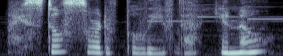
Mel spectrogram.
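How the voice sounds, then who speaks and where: A timid, earnest young woman in a horror visual novel game. Her voice is high and soft, hesitant and a little breathy, with music playing underneath. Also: fairly even intonation, moderate pace, full character voice. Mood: frightened, wistful.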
